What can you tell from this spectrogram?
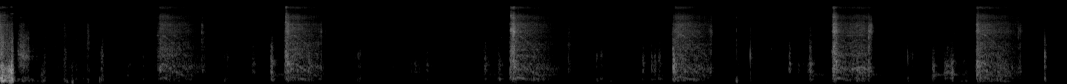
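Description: Cordless drill-driver spinning in about six short bursts as it backs the bolts out of an e-bike hub motor.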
